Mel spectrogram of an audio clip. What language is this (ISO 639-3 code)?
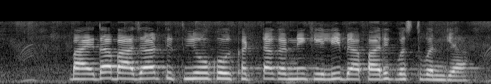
hin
